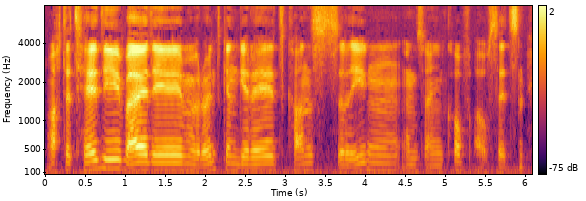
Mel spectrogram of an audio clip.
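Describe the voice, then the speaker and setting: A young man with a Bavarian accent commentating his game stream live, with a loud, strong voice that can sound like shouting even in normal talk, excitable and quick to swear at the game. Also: medium pitch, clear, resonant tone. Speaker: let's play streamer.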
